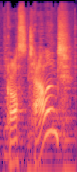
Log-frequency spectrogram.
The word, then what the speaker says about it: XChallenge: today, and fun fact, BMW really wanted people to pronounce the X as cross. Which makes sense for cross-country, but cross-moto and cross-challenge? Don't know about that.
